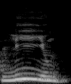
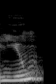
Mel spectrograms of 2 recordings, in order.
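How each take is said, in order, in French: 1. Les voyelles sont séparées en deux syllabes. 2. Les voyelles se fondent en une seule syllabe. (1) "on le prononcera lion" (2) "j'ai lion"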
